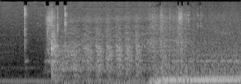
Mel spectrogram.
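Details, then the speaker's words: Truck that had trouble starting the day before, evening start after listening for the fuel pump to run: short quiet crank, then it catches with a rush and settles into a rough, uneven idle; hard start, cause unconfirmed. "Hopefully this one starts, because it's been having issues starting yesterday."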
